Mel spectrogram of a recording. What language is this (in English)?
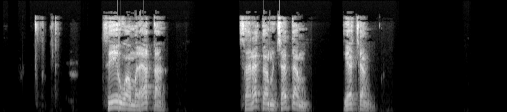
Corongo Ancash Quechua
